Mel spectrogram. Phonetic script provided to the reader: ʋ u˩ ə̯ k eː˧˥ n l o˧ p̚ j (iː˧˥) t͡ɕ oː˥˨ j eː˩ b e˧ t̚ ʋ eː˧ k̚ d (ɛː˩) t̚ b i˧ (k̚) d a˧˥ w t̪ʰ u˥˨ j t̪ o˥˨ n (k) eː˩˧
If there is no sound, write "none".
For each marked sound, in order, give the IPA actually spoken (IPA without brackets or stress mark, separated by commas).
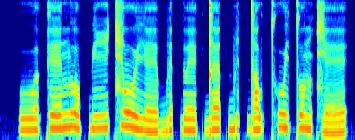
iː˧˥, ɛː˧, t̚, t͡ɕ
